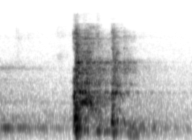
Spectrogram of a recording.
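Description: A man coughs: a sharp burst about a second in, with a smaller one just after.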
